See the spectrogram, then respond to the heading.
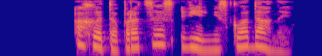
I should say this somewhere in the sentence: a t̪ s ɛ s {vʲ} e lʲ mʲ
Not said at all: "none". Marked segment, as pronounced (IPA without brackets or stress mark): vʲ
